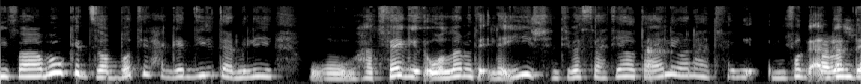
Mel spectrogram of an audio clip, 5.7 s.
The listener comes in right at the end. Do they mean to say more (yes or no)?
yes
